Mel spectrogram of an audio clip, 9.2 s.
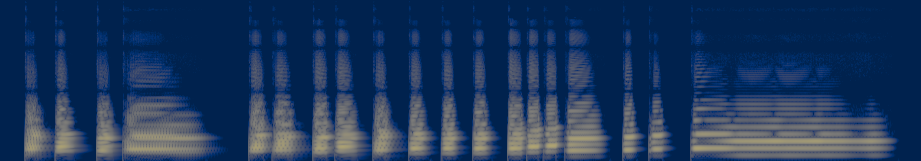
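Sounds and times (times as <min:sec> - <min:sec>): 
bassoon: 0:00.3 - 0:09.0.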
